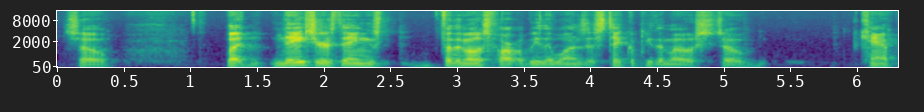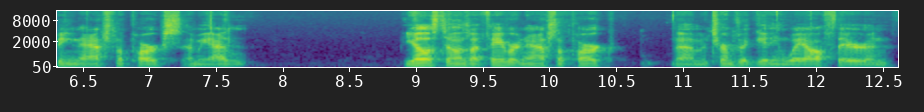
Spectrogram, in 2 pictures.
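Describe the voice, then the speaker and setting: A man's voice: mid-range voice, steady tone, moderate pace, pauses often. A man with an American accent in a casual, unscripted conversation, thinking aloud and sometimes trailing off as a geography creator. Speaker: YouTube geography creator in a two-way interview.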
